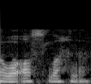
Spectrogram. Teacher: في ناس بيقولها واصلحنا مع تفخيم اللام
